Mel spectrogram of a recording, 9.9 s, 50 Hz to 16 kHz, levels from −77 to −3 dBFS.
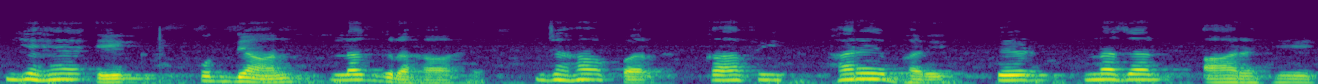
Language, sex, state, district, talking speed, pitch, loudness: Hindi, male, Rajasthan, Bikaner, 95 wpm, 140 Hz, -16 LUFS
